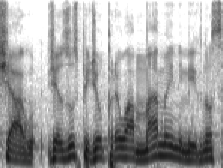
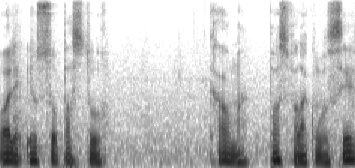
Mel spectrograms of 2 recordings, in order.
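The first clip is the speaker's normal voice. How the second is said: hushed, gentle, very low, soft, calming voice; 7 semitones lower, 4 dB quieter than usual. A pastor retells approaching an upset girl to calm her, speaking softly. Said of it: "Fui falando baixinho, baixinho".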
